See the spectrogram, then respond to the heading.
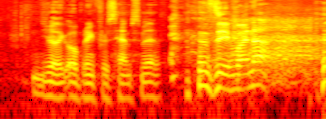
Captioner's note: laughter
